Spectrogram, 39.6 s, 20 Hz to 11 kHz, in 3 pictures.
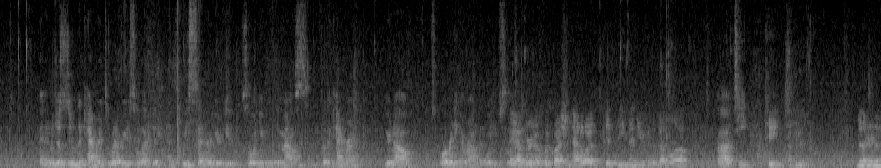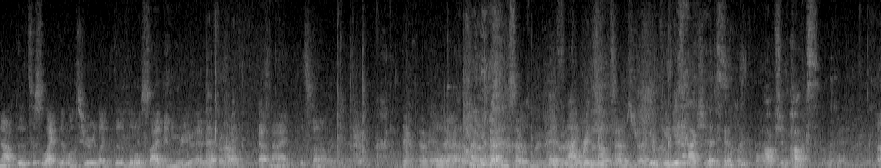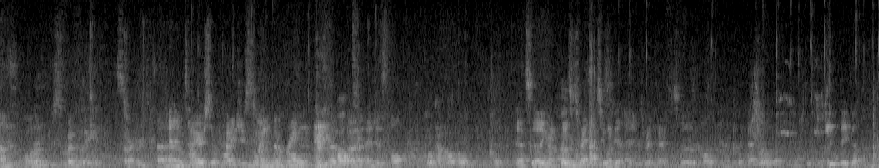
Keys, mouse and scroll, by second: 2.4-4.1 scroll down 1, 4.1-7.8 scroll down 1, 7.8 middle click, 7.9-8.7 scroll down 1, 10.5 middle click, 11.6 t, 12.2 t, 12.5 t, 13.1 t, 16.5 F9, 26.6 F9, 26.6 middle click, 29.2 scroll down 1.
